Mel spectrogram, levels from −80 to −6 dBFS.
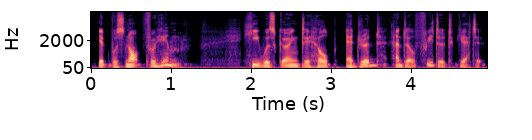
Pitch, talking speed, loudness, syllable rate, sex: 110 Hz, 195 wpm, -20 LUFS, 4.7 syllables/s, male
